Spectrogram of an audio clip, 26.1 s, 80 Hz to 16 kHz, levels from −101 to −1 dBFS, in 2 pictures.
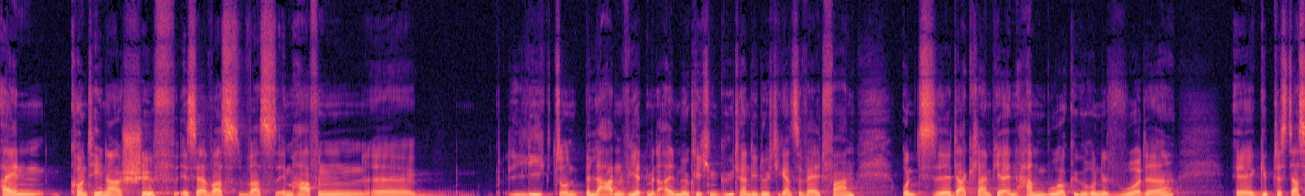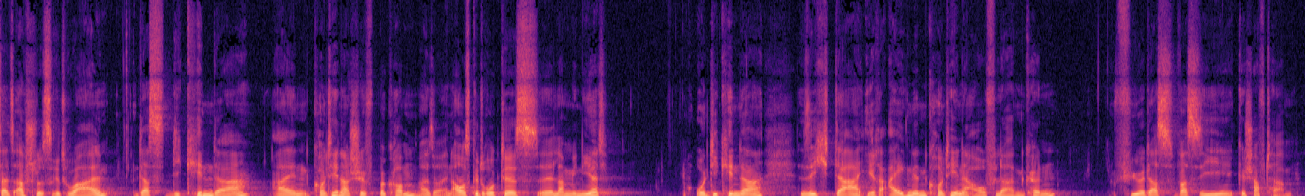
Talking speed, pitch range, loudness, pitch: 150 wpm, 130-155 Hz, -25 LUFS, 140 Hz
